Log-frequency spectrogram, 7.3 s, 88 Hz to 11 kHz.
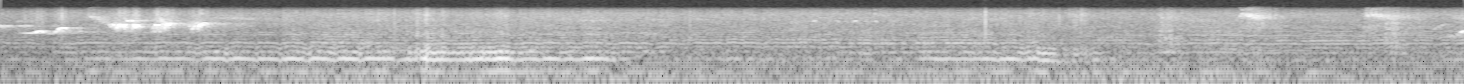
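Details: Busy drone of bumblebees at a nest in the ground, a social colony of 50 to 200 bees. The low hum swells slightly in the middle, with short bird chirps near the start and the end.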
